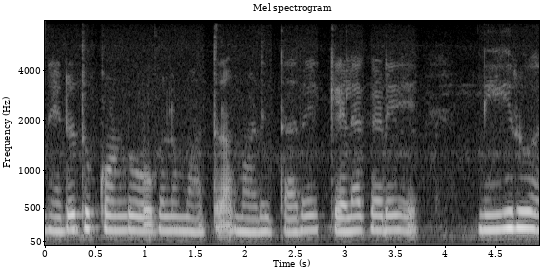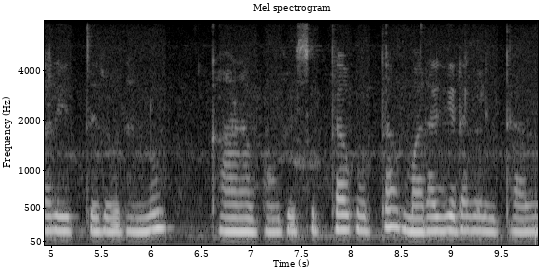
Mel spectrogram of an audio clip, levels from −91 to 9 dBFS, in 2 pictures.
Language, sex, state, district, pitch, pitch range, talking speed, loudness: Kannada, female, Karnataka, Belgaum, 190 Hz, 180-205 Hz, 80 wpm, -17 LUFS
